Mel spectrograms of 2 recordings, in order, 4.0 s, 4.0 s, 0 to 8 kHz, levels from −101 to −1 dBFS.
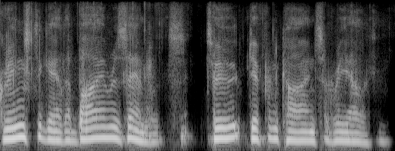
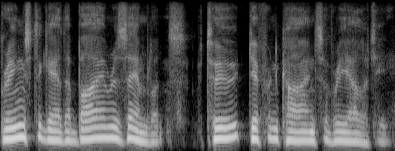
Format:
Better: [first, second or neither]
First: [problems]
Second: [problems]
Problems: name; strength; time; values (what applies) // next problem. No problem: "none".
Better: second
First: noise reduction (neural mask model Resemble Enhance denoiser)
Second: none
